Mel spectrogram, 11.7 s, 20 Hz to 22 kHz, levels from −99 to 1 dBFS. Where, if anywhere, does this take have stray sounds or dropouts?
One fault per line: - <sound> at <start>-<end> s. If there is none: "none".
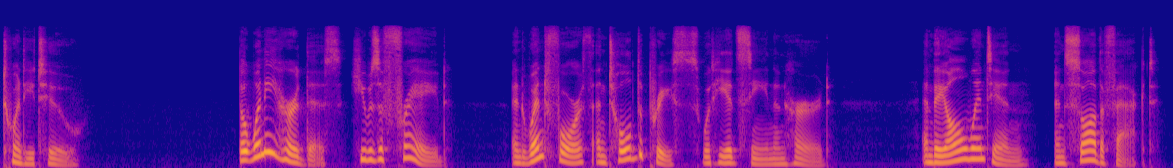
none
